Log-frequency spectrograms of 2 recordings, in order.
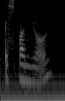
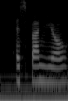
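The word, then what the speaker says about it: español: apologize for that but that's always got a yeah sound so espanol which is the language that we are learning right now ladies and gents and gentle folk espanol just remember that the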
